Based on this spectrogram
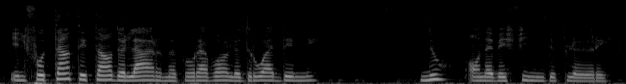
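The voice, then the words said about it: Quoting a stage character's accent. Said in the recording (French): “Je vais citer une phrase du spectacle Ciseaux. Avec l'accent aussi du personnage”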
